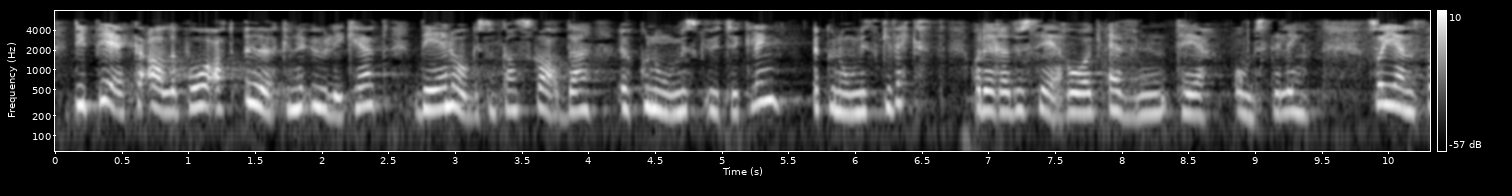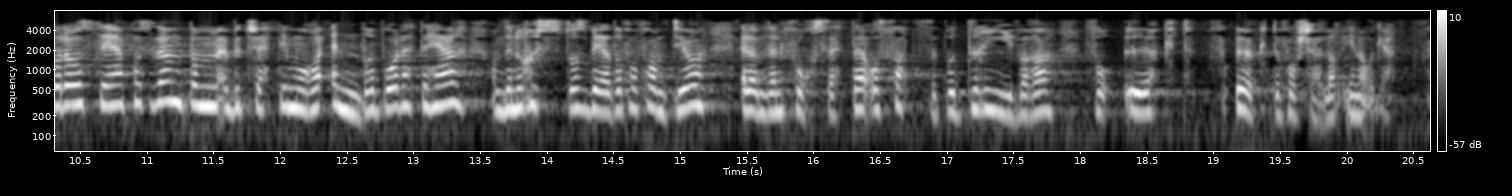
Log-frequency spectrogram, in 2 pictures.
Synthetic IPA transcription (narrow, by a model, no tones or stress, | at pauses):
d̪̥ɪpʰeːkəɾɑlːəpʰɔɑt̪øːkənəʔʉːliːkheːt̪d̪ɛænoːɡəsɔmkʰɑnskɑːd̪əʔœkʊnuːmɪskʉːt̪ʰʋɪklɪŋ | œkʊnuːmɪskʋɛkst̪ | ʔɔd̪ɛɾɛd̪ʉseːɾəɾoːɡɛʋnən̩t̪ʰɪlɔmst̪ɪlːɪŋsɔjɛnst̪əd̪ɛɔseːpʰɾɛsɪd̪ɛnt̪ɔmbʉd̪ʂɛt̪ːəɪmɔɾʔɛnd̪ɾəpʰɔd̪ɛt̪ːəɦæːɾʔɔmd̪ɛnɾʉst̪əs̬beːd̪ɾəfɔɾfɾɑmt̪ʰiːəʔɛləɾɔmd̪ɛnfɔʁt̪sɛt̪ːəʔɔsɑt̪səpʰɔd̪ɾiːʋəɾəfɔɾøkt̪ | øːkt̪əfɔʁʂɛ̰lːəɾɪ̰nɔ̰ɾɡə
